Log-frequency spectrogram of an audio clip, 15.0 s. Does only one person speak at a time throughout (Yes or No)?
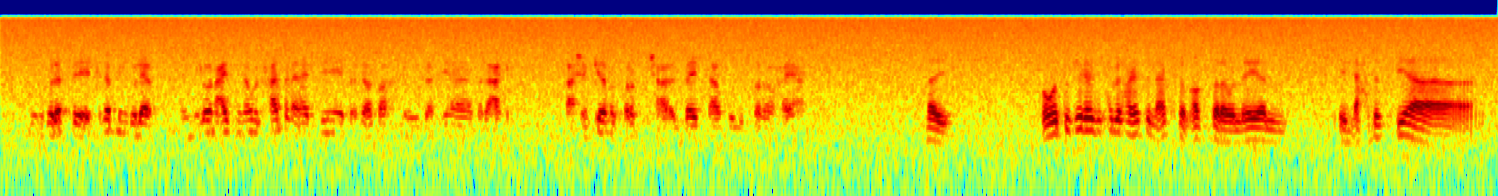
Yes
